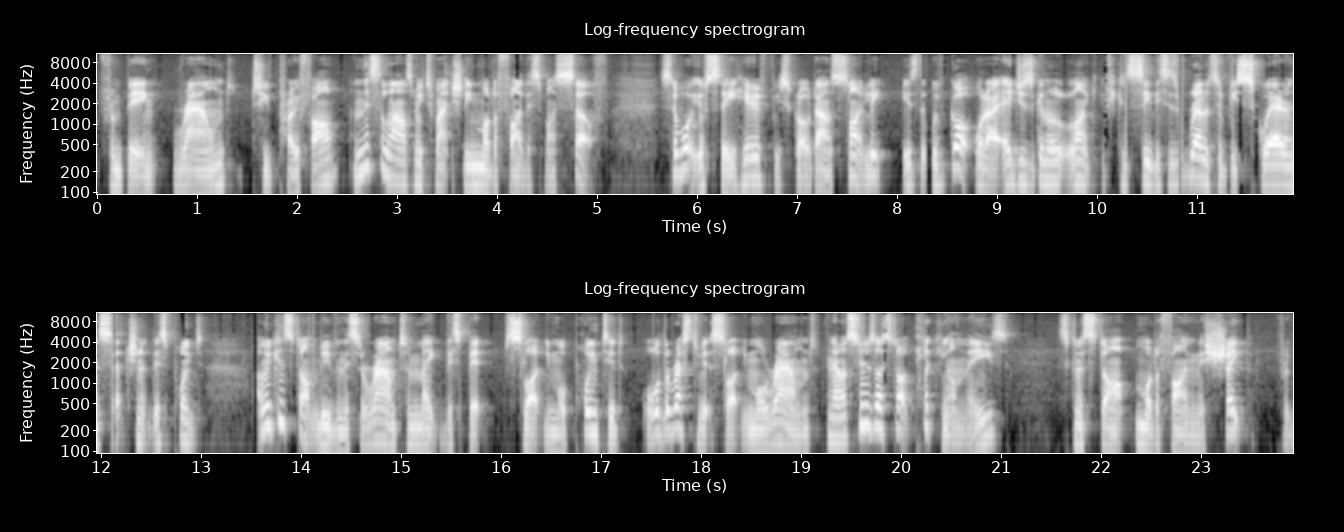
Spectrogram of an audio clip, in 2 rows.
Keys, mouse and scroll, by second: 1.6 click, 3.5 middle drag, 4.0-4.5 drag, 4.7-5.3 shift+middle drag, 9.6-12.0 drag, 12.2-12.6 shift+middle drag, 13.2 drag, 14.2-15.3 middle drag, 16.1-16.8 shift+middle drag, 16.8-17.5 drag, 20.5-21.7 drag, 22.8-23.5 drag.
